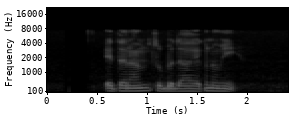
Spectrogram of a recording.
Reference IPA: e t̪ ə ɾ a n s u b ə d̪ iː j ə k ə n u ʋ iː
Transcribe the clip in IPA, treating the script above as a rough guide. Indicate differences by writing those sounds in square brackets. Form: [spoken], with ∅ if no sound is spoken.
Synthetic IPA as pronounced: e t̪ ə ɾ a [m] s u b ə d̪ [aː] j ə k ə n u ʋ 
